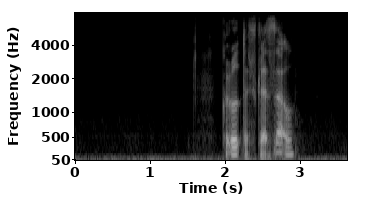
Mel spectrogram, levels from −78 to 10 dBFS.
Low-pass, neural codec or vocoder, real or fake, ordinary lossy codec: 7.2 kHz; autoencoder, 22.05 kHz, a latent of 192 numbers a frame, VITS, trained on many speakers; fake; none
